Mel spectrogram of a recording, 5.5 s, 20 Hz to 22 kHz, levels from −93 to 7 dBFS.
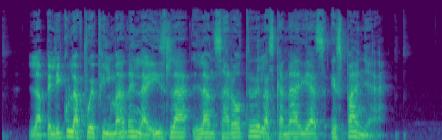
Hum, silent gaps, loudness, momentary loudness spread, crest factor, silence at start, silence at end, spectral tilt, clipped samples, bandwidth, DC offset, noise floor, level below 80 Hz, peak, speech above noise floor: none; none; -19 LUFS; 5 LU; 20 dB; 0.35 s; 0.75 s; -4.5 dB/octave; under 0.1%; 16.5 kHz; under 0.1%; -57 dBFS; -56 dBFS; 0 dBFS; 39 dB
